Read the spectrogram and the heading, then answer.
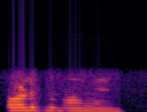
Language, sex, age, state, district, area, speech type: Tamil, female, 18-30, Tamil Nadu, Thanjavur, rural, conversation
